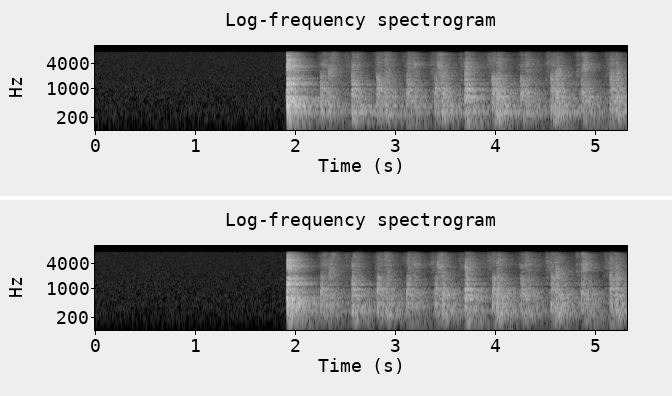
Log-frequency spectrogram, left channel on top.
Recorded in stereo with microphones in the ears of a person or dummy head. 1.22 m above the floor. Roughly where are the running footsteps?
Left.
